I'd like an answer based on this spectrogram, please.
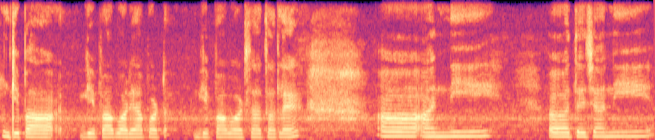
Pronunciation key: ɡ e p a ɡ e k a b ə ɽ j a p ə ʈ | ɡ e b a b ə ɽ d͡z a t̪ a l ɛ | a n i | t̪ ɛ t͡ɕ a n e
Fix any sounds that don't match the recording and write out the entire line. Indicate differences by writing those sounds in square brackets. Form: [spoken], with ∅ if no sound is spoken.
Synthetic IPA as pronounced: ɡ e p a ɡ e [p] a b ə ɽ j a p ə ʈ | ɡ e [p] a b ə ɽ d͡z a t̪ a l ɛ | a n i | t̪ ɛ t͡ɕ a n [i]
